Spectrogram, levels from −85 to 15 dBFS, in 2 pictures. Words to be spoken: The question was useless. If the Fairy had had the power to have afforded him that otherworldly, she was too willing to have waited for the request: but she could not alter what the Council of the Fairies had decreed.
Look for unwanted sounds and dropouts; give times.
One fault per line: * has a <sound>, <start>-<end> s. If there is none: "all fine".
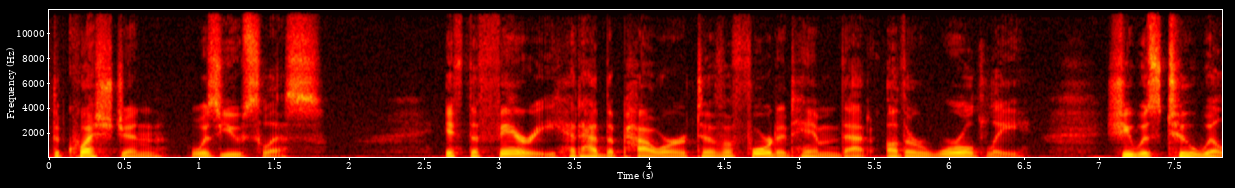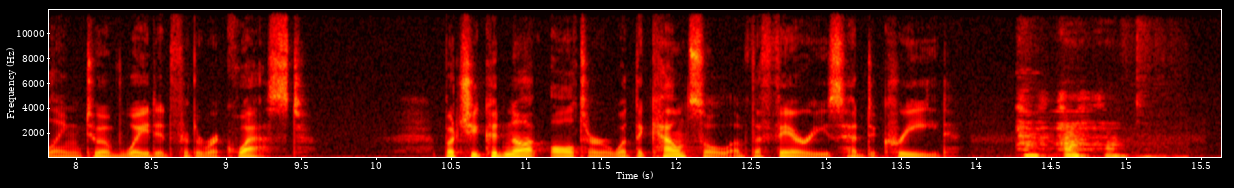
* has a laugh, 14.3-15.4 s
